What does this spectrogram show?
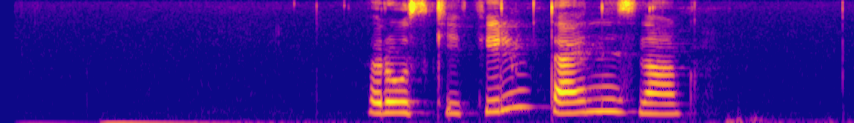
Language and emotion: Russian, neutral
